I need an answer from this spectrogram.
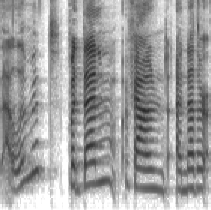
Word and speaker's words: LMNT: Some people say LMNT, some people say element. I think it's element.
